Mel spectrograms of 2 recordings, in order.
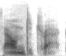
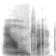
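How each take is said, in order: First: The d sound is pronounced before track. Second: The d sound is dropped before track. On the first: The speaker calls it wrong. "we do not say sound track" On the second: The speaker calls it right. "We just just remove the D"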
